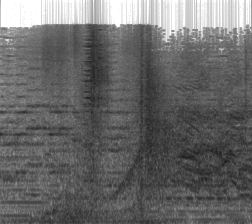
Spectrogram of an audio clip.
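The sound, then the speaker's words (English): Fight-scene impacts as a man leaps into a flying kick that knocks over a group of mobsters, loud swooshes and crashing hits layered over a dense, continuous roar of effects. “They spring into action, the tailor using his fists and the coolie using his feet. The coolie leaps into the air and kicks a group of mobsters over.”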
